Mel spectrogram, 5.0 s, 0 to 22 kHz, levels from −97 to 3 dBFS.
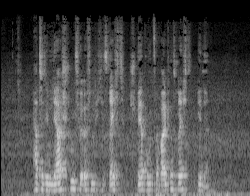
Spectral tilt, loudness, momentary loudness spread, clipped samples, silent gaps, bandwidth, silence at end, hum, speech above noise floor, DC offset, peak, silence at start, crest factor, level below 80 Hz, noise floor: -4 dB/octave; -21 LUFS; 12 LU; under 0.1%; none; 16 kHz; 0.15 s; none; 24 dB; under 0.1%; -2 dBFS; 0.25 s; 20 dB; -42 dBFS; -45 dBFS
